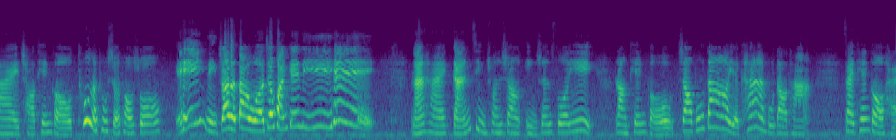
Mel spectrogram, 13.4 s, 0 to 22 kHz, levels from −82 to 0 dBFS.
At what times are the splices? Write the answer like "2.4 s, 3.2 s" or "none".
none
